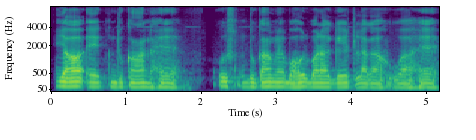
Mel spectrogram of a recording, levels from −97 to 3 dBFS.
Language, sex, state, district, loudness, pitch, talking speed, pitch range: Hindi, male, Jharkhand, Deoghar, -20 LUFS, 100 Hz, 150 wpm, 95-110 Hz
